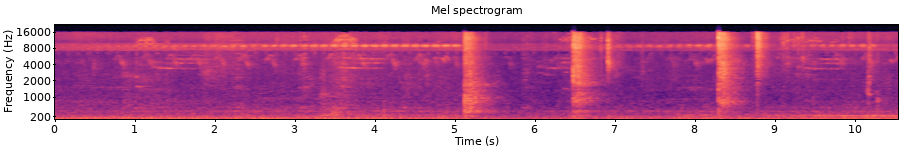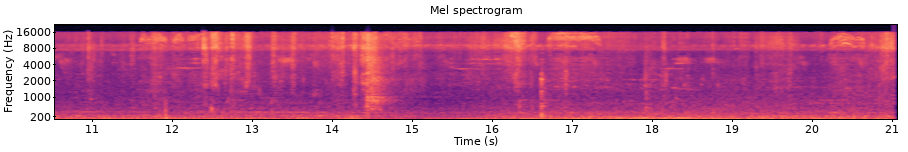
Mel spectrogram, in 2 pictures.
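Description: Low rumble of wind and handling on a handheld phone's microphone outdoors among garden trees, broken by a few sharp clicks and knocks. A thin steady high tone runs through the first few seconds.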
